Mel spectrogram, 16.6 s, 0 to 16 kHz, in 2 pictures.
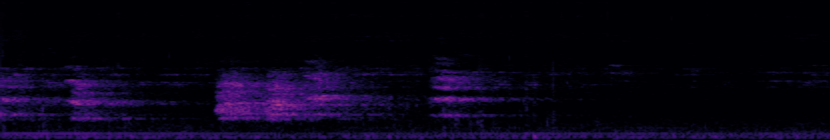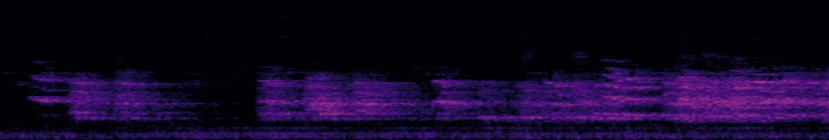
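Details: Six basset hounds hunting a rabbit on 12/21/22 give bursts of loud, ringing bays in short clusters, then a quiet gap of several seconds before the pack's voices return, building into a dense, continuous chorus toward the end.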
